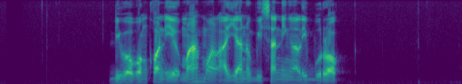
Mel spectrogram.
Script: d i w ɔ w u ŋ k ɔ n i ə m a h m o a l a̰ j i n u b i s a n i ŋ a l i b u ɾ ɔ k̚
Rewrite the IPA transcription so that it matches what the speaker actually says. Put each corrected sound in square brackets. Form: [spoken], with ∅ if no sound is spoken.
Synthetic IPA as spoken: d i w ɔ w [ɔ] ŋ k ɔ n i ə m a h m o a l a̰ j [a] n u b i s a n i ŋ a l i b u ɾ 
